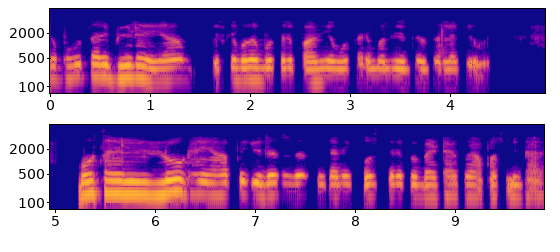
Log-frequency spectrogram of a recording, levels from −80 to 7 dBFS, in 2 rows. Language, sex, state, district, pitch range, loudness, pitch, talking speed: Hindi, male, Uttar Pradesh, Etah, 145-165 Hz, -17 LUFS, 150 Hz, 250 wpm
